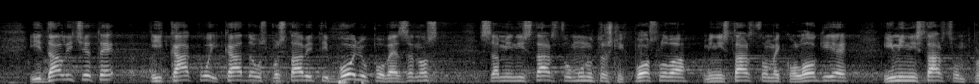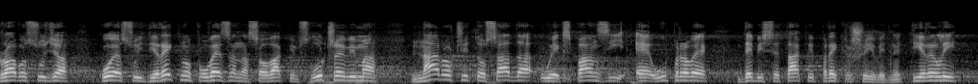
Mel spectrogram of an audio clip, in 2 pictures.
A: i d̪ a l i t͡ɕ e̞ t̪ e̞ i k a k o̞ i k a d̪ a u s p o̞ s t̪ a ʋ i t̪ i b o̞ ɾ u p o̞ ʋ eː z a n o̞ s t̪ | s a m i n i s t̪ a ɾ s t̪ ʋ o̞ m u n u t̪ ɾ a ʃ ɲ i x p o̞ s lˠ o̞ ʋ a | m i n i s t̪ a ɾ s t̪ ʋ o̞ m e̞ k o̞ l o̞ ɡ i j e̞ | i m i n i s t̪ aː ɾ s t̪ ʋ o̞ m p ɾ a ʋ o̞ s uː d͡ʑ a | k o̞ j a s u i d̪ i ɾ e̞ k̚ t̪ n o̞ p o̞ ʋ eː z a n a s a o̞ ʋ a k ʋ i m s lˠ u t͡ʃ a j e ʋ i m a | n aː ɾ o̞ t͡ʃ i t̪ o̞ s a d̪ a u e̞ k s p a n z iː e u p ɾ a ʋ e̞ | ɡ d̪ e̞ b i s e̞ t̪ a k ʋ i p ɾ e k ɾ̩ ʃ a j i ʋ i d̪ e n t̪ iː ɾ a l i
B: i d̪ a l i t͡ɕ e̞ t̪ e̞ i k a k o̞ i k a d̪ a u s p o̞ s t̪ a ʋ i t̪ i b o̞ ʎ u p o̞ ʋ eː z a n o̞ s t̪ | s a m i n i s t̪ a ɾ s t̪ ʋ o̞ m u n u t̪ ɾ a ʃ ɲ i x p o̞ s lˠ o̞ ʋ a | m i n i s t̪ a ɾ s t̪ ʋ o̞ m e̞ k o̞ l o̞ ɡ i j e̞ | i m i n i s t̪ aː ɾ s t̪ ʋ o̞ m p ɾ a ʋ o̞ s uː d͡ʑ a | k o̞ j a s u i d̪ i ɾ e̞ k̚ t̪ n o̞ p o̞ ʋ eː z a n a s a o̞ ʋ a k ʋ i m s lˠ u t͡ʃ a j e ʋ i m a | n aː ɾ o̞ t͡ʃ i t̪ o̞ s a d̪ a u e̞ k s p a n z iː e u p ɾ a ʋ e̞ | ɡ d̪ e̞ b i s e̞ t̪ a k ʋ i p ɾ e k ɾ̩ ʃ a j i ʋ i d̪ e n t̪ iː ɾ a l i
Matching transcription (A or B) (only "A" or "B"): B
